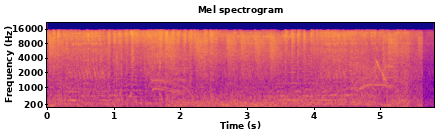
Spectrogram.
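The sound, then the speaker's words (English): Explosions and gunfire from a Rambo film battle as huts are blown up and Russian and Vietnamese soldiers are gunned down. Loud crashing blasts and volleys run without pause in a dense, chaotic din. “Rambo sneers with rage as he blows up countless huts and guns down dozens of Russian and Viet soldiers.”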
